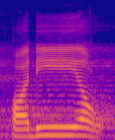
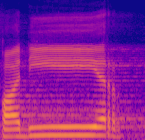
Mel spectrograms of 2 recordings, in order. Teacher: bacaan yang salah tapi tipis Qadir bunyi rnya tipis cara bacanya posisi pangkal lidahnya tidak terangkat ke langit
